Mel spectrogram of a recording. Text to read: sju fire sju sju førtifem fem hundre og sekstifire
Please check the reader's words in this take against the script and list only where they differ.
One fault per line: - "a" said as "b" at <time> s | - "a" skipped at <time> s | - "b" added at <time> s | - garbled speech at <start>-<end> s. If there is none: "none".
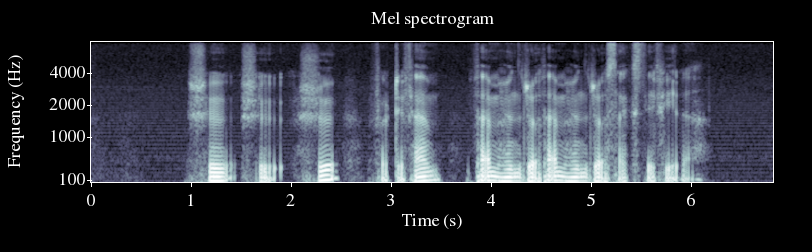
- "fire" skipped at 1.2 s
- "fem hundre" added at 4.6 s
